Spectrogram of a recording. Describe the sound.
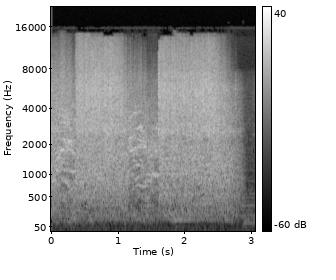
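A submachine gun fires from a car swinging round a corner, with a man leaning out. The burst of automatic fire is loud, rapid and unbroken, rattling on for about three seconds before tailing off.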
